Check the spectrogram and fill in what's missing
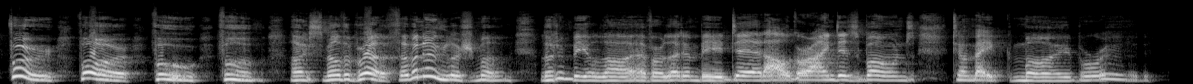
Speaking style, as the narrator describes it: the giant came home, and as soon as he had crossed the threshold, he roared out

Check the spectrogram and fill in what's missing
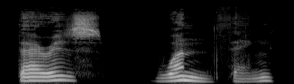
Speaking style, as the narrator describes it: Trendle began slowly

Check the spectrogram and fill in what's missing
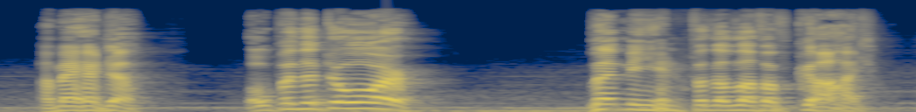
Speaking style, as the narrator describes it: I shouted

